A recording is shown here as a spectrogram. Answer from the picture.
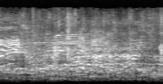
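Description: Indistinct chatter of several overlapping voices in a busy hall.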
